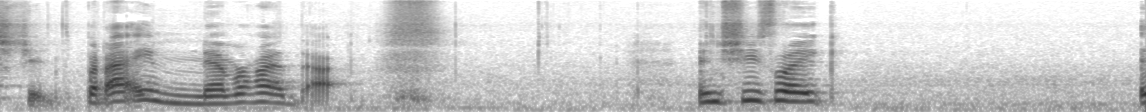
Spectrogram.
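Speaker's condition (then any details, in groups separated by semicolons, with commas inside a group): Cerebral palsy, spastic, severe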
